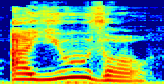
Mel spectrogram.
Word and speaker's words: ayudo: conjugate the word yo ayudo and that d is also the soft d it's not the hard d as in dog it's the soft d that blows air out ayudo yo ayudo i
